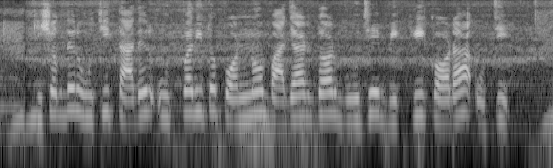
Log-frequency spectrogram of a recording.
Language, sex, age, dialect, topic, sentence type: Bengali, female, 36-40, Standard Colloquial, agriculture, statement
